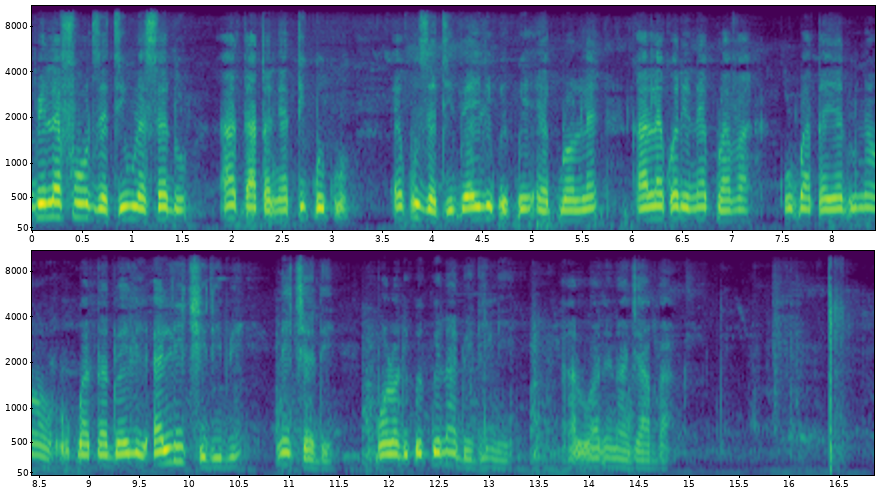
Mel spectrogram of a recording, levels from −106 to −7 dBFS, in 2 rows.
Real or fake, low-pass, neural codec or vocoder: real; 9.9 kHz; none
